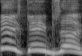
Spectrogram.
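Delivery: put-on very high, grumbling old-man voice. Voicing Grandpa coming in to complain about the game: Grandpa Simpson voice. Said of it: "that's Grandpa coming in going".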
